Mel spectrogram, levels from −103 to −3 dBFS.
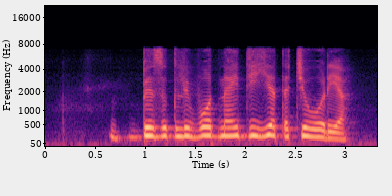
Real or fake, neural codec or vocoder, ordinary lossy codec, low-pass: fake; codec, 16 kHz, 0.9 kbps, LongCat-Audio-Codec; none; 7.2 kHz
